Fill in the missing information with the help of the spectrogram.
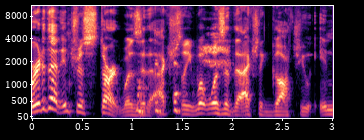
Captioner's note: laughing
